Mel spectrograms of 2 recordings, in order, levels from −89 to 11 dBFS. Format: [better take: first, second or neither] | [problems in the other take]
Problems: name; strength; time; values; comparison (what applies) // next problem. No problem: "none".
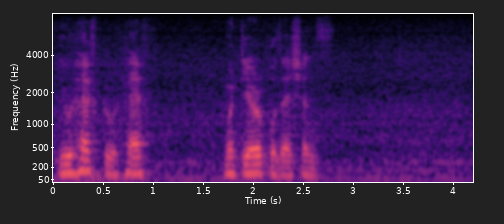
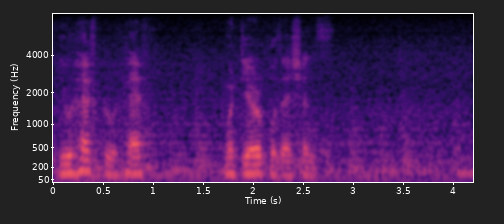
first | background sound (Musical instrument); 13 dB below the speech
